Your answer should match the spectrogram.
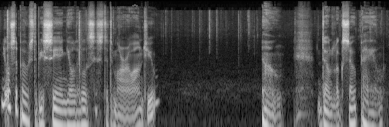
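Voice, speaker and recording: Deep, husky British vampire master acted by a man. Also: very animated, a little mellow, no room sound, heavily acted. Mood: mock hurt. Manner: slow, teasing, condescending, drops into breathy murmurs. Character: possessive, dominant male vampire master, silky and menacing. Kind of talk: intimate ASMR audio roleplay.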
